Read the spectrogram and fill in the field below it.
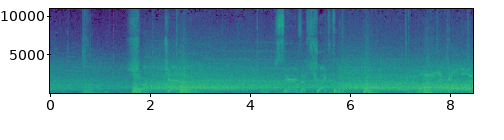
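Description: A large crowd roars and cheers loudly.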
